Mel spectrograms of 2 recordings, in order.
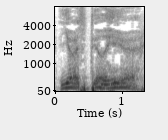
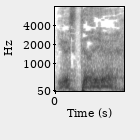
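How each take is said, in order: First: A hint of the stern teacher, slowed right down; Lama's voice. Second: Breathy whispered repeat of the line; whispered Lama. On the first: Imitating the Lama catching him behind the chair, slow. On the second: Retold or imitated. Repeating the Lama's line to the listener, whispered. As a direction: breathe it out like a hushed old teacher. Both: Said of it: "His voice was like that".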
